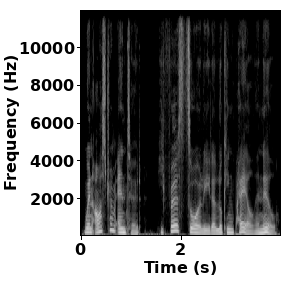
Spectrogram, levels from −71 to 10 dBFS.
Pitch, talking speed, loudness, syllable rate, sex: 190 Hz, 165 wpm, -15 LUFS, 4.8 syllables/s, female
